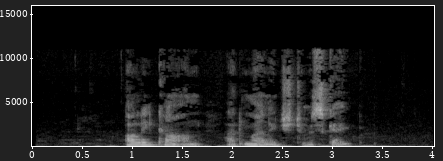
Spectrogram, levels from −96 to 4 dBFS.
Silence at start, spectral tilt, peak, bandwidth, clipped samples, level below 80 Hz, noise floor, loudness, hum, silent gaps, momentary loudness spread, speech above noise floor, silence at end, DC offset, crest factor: 0.8 s; -5 dB/octave; -16 dBFS; 11.5 kHz; under 0.1%; -56 dBFS; -71 dBFS; -34 LUFS; none; none; 11 LU; 37 dB; 0.6 s; under 0.1%; 20 dB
